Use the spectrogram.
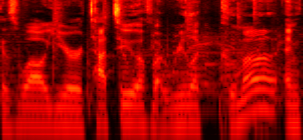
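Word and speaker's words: Rilakkuma: Your tattoo of Rila Kuma and Korla Kuma. Did I pronounce that right?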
